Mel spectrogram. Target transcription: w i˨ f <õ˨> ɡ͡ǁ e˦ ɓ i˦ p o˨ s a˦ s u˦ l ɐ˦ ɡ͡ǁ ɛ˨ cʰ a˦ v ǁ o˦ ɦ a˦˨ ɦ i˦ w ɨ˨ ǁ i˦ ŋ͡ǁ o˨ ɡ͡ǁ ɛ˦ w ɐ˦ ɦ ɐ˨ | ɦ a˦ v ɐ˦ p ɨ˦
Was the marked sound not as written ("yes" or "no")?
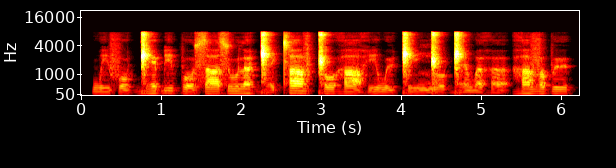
yes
